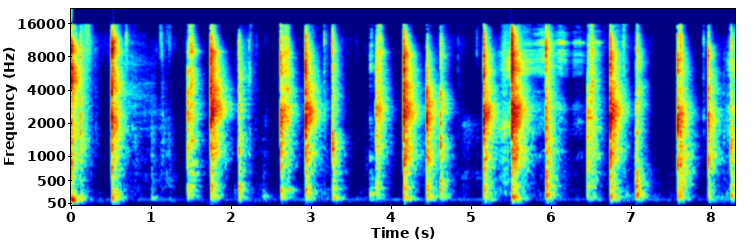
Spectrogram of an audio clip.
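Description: Tap shoes bought from Amazon strike a hard floor in slow shuffle steps of a 6 and 10 step combination, a steady stream of sharp, bright clicks, often in quick pairs, with no talking over them.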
